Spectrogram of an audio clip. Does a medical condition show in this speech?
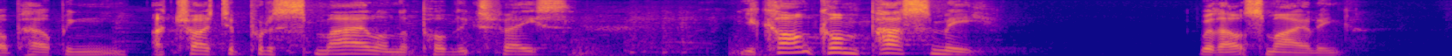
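No.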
